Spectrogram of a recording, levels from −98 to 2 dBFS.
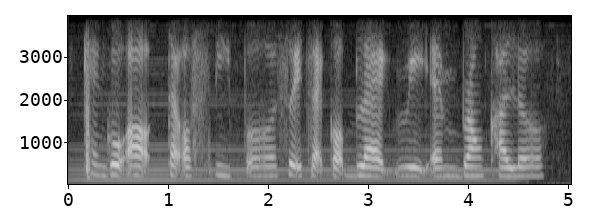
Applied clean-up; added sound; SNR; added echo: none; Bowed string instrument; 18 dB; none.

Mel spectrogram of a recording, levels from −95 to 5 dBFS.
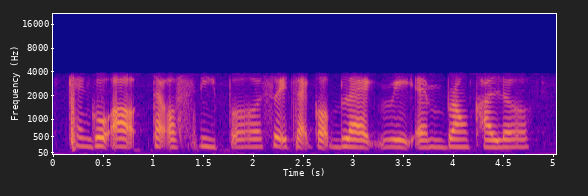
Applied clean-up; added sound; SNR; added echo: none; none; none; none.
